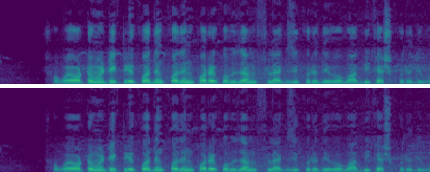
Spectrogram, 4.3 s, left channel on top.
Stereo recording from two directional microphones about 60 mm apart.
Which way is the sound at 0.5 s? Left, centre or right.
Centre.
